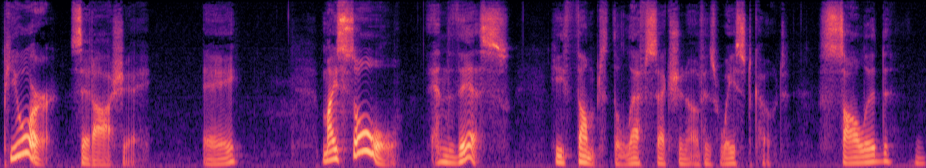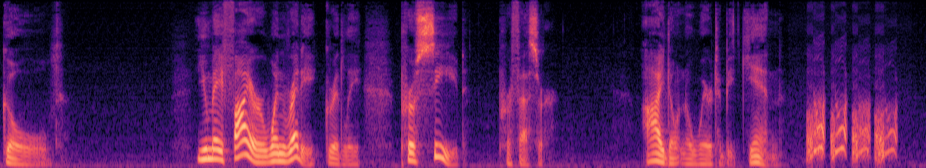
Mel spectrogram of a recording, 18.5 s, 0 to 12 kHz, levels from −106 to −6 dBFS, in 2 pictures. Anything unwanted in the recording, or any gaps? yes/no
yes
